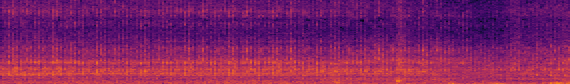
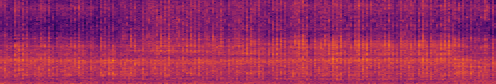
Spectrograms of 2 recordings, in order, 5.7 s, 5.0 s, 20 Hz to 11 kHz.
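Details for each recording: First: Maruti Suzuki Swift diesel, about 154,000 km, after the full timing kit was replaced for a heavy knocking noise. Smooth, even diesel idle with no knocks. Normal idle, the noise is gone. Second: Maruti Suzuki Swift diesel, about 154,000 km, idling with a loud, harsh metallic clatter; mechanic suspects the timing kit (timing chain), with rocker noise not yet ruled out before opening the engine.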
